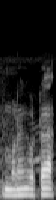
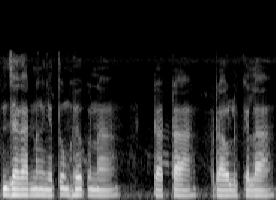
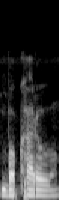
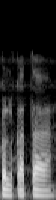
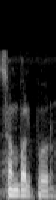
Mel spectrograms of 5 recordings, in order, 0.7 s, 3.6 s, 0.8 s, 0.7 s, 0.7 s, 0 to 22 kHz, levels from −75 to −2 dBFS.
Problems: continuous background conversations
